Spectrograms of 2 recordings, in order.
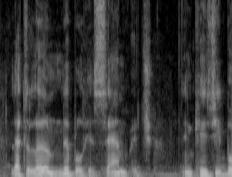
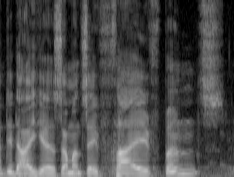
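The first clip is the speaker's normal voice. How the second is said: incredulous auctioneer; 3 semitones higher, 4 dB louder than usual. A narrator's reading.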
